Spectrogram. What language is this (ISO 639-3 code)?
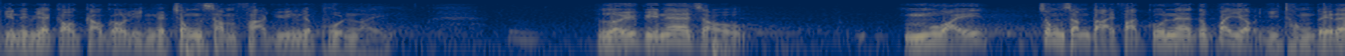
yue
